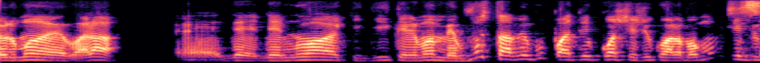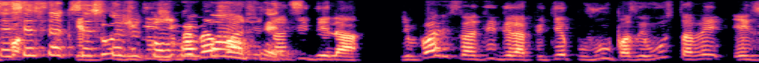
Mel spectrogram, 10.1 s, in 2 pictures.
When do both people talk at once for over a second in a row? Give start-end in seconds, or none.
4.8-7.1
